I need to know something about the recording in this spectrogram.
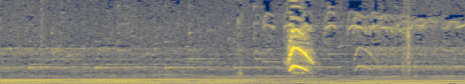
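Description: Marmots give shrill alarm whistles: one sharp, high, downward-sliding call stands out, followed by a fainter second one, over a steady low droning hum.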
